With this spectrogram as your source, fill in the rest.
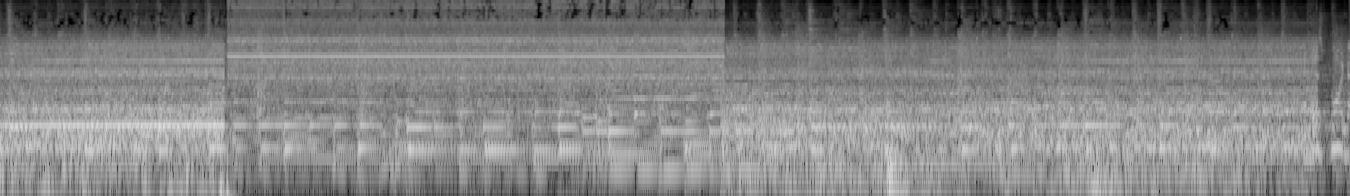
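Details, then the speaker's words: Harbor Freight blasting cabinet upgraded with an Eastwood foot pedal and gun, after metering valve adjustment, blasting a rusty alternator bracket: steady hissing rush with a gritty edge, even strong flow; sandblaster running normally, much better than the original gun. "I can say without a doubt, that was a lot better than that Harbor Freight gun that comes with this."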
